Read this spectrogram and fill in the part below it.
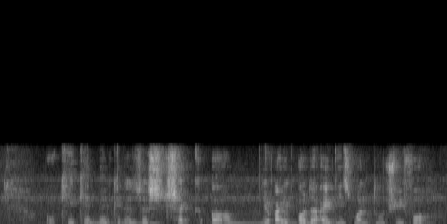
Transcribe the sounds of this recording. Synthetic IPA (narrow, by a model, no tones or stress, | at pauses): okʰekʰɛ̃nmɛ̃mkɛ̃naɪd͡ʒast͡ʃɛkʌmjɔʔaɔdəʔaɪdĩswãntut̪ʰɹifɔ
